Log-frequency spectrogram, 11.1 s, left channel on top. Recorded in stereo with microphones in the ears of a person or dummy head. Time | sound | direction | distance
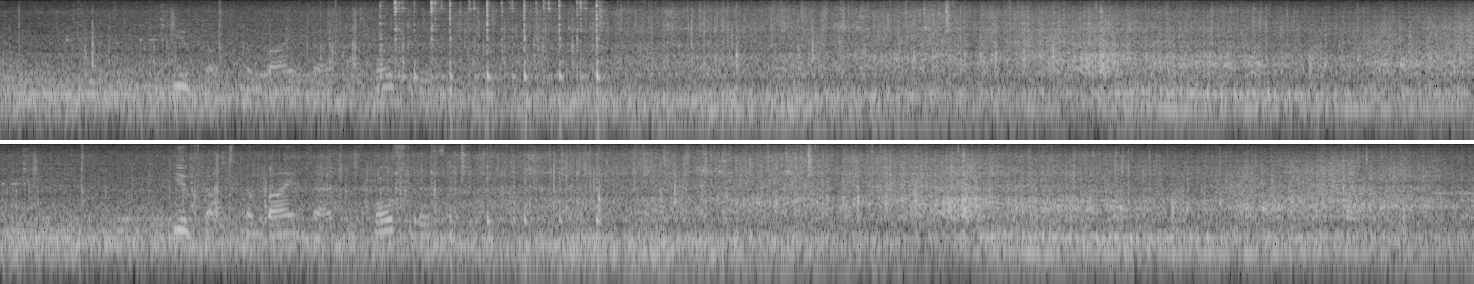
1.3 | a woman speaking | 75° right (ahead or behind) | ?
2.9 | dishes clattering | 80° left | ?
